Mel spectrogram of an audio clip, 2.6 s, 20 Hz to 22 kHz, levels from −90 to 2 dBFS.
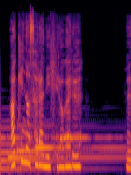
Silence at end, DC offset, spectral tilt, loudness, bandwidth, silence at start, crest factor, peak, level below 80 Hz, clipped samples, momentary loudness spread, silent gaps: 0 s; under 0.1%; -3.5 dB/octave; -23 LUFS; 17 kHz; 0 s; 20 dB; -4 dBFS; -74 dBFS; under 0.1%; 21 LU; none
